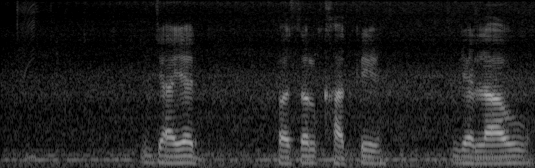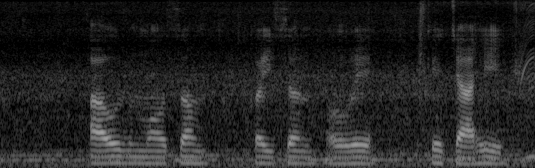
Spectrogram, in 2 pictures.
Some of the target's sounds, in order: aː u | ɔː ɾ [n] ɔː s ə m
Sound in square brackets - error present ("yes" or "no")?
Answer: yes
